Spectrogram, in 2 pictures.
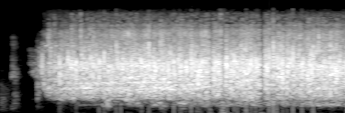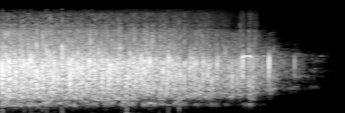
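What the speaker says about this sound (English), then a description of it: "Please give a big round of applause to Kranji Secondary School of Singapore." Applause at an award ceremony: a burst of dense clapping from an audience that swells quickly, stays loud and steady for several seconds, then tapers off to silence.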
